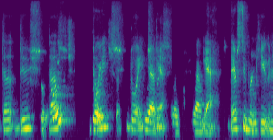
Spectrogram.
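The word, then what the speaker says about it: Deutch: Deutsch.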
